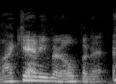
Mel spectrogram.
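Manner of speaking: usual speaking voice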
